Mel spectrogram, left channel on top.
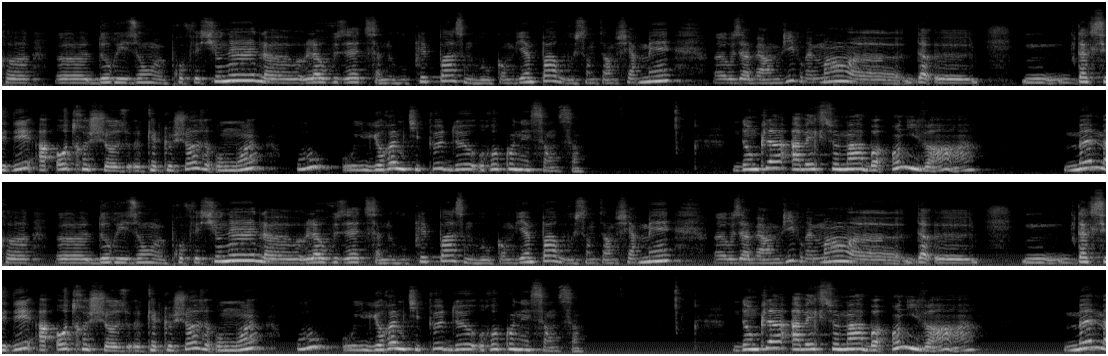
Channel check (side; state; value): right; noise; hum, 27 dB below the sound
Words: d'horizon professionnel. Là où vous êtes, ça ne vous plaît pas, ça ne vous convient pas, vous vous sentez enfermé. Vous avez envie vraiment d'accéder à autre chose, quelque chose au moins où il y aura un petit peu de reconnaissance. Donc là, avec ce mât, bon, on y va. Hein. Même,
